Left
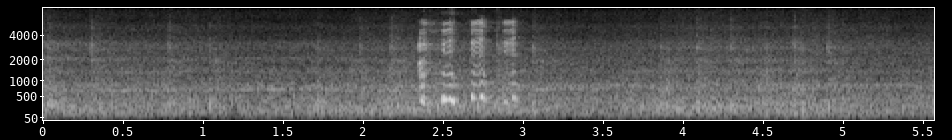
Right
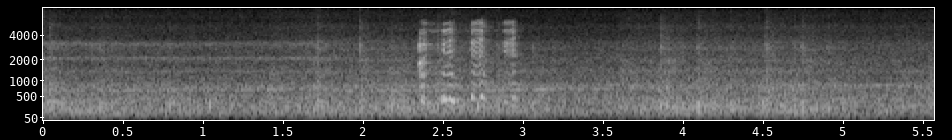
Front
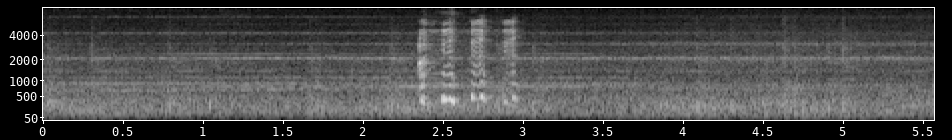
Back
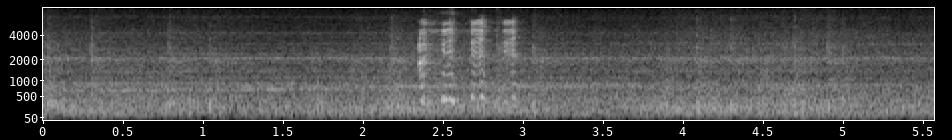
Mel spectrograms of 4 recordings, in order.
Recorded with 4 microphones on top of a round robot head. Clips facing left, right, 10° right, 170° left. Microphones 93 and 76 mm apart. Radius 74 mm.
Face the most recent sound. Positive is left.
turn(degrees=35)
